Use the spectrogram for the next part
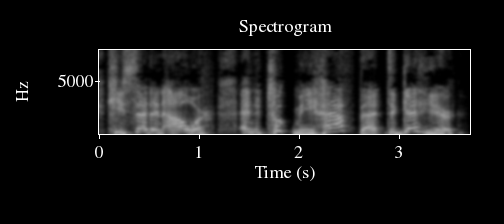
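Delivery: put-on panicked young man crying hard; hiccuping tears. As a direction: plead through loud hiccuping sobs. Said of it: "He burst into tears".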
